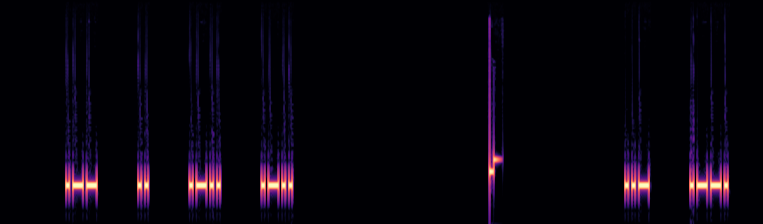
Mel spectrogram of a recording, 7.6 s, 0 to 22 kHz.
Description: Morse code, heard as a keyed tone, about 36 wpm, spaced as for 16 wpm, 700 Hz. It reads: WILL UP
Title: 4x Character Spacing - Top 200 Words - 35wpm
